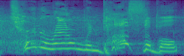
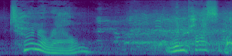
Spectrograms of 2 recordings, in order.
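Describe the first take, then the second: First: Excited echo. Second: Hushed, gentle navigation voice; soft GPS voice. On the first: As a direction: repeat it thrilled and laughing. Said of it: "I said". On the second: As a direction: speak it softly like a kind satnav. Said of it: "she goes". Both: Retold or imitated.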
